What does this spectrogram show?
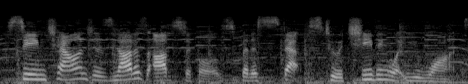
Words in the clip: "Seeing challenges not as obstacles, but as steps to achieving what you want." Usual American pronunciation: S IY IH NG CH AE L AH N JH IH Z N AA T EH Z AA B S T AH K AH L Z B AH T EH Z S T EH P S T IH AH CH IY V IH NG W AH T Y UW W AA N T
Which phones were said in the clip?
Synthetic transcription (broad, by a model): S IY IH NG CH AE L AH N JH IH Z N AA T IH Z AA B S T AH K L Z B AH T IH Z S T EH P S T IH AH CH IY V IH NG W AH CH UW W AA N T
